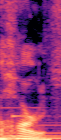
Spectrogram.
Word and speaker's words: Hearth: named after um a hearth right or Hearth the hot thing the hot thing that goes in oldtime homes that's what he's named after okay he it's pronounced heart got it the circumstances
